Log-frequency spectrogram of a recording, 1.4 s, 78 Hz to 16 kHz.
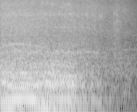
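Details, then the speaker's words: Proton Wira off the road for 12 years, no-start: on starting fluid in the intake it catches and revs briefly, then fades within a second; has ignition and compression but no fuel, fuel pump suspected. "It's wanting to go, isn't it? It's wanting to run on it. Okay, that's the first test."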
